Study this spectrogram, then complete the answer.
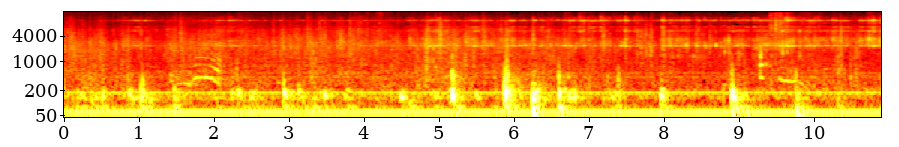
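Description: Children's feet thump and shuffle on a wooden stage.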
